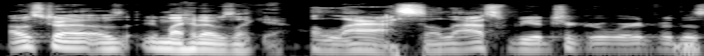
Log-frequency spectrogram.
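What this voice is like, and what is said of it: Usual voice. Nothing is said of it.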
